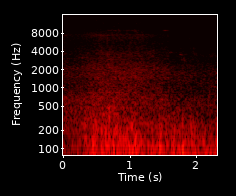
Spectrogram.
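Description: Wind buffeting the microphone, getting louder about a quarter second in, over the low running of a bus engine.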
